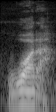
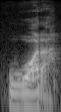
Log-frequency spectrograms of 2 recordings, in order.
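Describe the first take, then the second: No difference in how they are said.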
